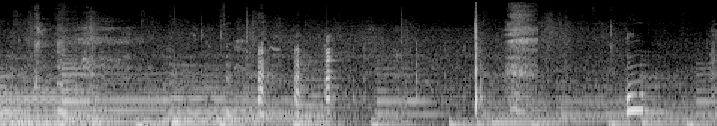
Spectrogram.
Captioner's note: laughing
